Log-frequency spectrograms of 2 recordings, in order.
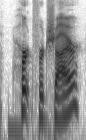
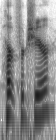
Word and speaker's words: Hertfordshire: Ian, you said you're in Hertfordshire. Um, Hertfordshire, sorry. Let's say it like a like a like a with the correct pronunciation, I suppose.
